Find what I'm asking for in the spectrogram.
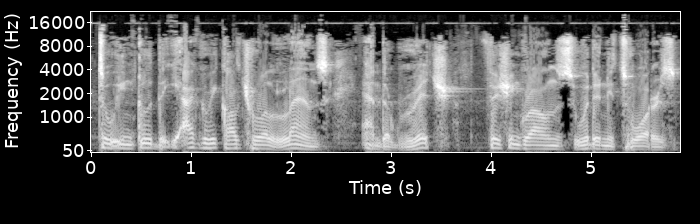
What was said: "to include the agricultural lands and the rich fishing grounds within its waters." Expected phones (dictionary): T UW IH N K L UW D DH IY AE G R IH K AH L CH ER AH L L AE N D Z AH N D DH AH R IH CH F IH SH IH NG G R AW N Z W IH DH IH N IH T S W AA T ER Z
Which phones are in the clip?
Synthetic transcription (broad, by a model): T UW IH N K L UW D DH IY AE G R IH K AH L CH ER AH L L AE N D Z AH N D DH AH R IH CH F IH SH IH NG G R AW N Z W IH DH IH N IH T S W AA T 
